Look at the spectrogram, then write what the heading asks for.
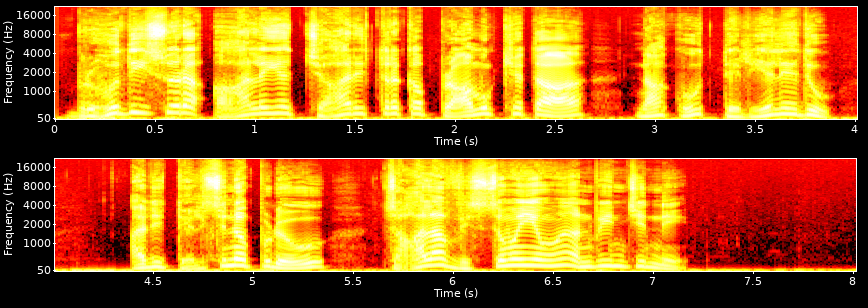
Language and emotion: Telugu, surprised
